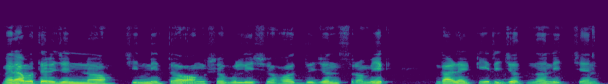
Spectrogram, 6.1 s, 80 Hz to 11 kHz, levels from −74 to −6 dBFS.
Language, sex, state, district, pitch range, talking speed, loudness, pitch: Bengali, male, Assam, Hailakandi, 130-170 Hz, 90 wpm, -18 LUFS, 150 Hz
